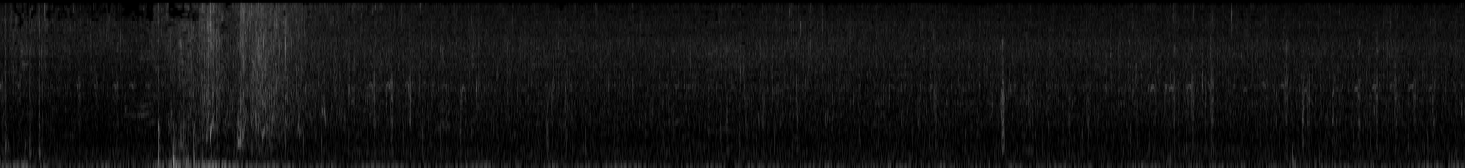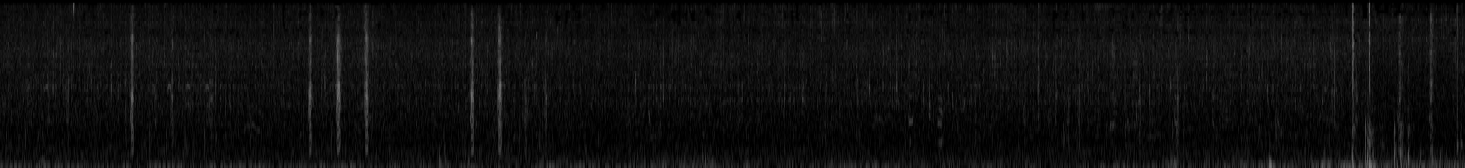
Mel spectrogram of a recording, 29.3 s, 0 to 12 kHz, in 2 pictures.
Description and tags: At the Park
Park, Ducks, Water, Children Voices, Birds, Fountain. Recorded with Zoom H2 on the 4. of October 2015 in Hellburnn, Salzburg, Austria. Not edited.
